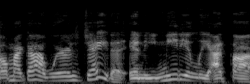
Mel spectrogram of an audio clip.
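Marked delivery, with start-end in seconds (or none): 0.0-1.3 mock high, frantic, alarmed panic. Retelling searching for a missing child: imitating frantic panic.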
